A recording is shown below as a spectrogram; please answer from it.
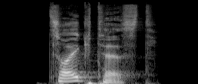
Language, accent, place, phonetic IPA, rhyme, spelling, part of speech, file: German, Germany, Berlin, [ˈt͡sɔɪ̯ktəst], -ɔɪ̯ktəst, zeugtest, verb, De-zeugtest.ogg
- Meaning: inflection of zeugen: 1. second-person singular preterite 2. second-person singular subjunctive II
